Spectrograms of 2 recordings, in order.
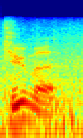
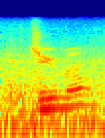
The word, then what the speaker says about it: Djuma: as inov or even Juma is often mispronounced as you don't pronounce both of the vowels or rather the consonants separately that's like the Juma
